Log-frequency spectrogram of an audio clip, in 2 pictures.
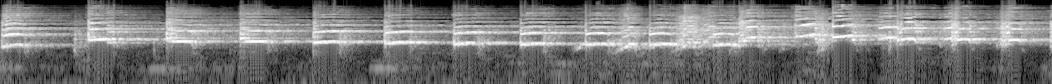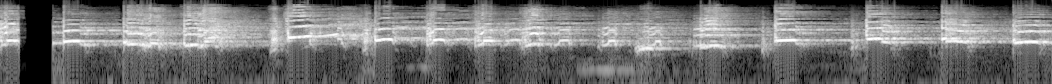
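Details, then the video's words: Red-legged seriema singing on a farm: a long, loud chorus of rapid, shrill yelping notes repeated several times a second, rising and falling in excited bursts with a brief break midway, likely more than one bird. "Siriema Cantando, Siriema Na Natureza, Canto da Siriema"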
